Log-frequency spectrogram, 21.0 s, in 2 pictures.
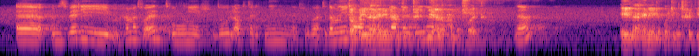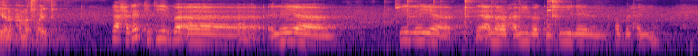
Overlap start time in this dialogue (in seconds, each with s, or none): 5.2 s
